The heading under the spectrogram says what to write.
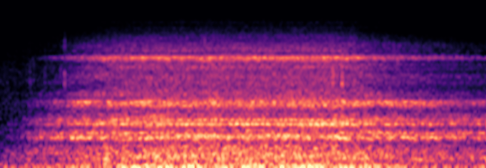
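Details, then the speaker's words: Truck heater blower spins up into a loud rushing hum with a steady whine on top; the failing blower motor is to be replaced. "hear that so we're gonna get a blower motor"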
